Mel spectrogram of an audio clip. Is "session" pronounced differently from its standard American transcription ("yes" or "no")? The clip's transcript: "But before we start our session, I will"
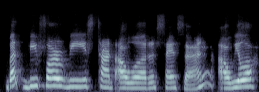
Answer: yes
